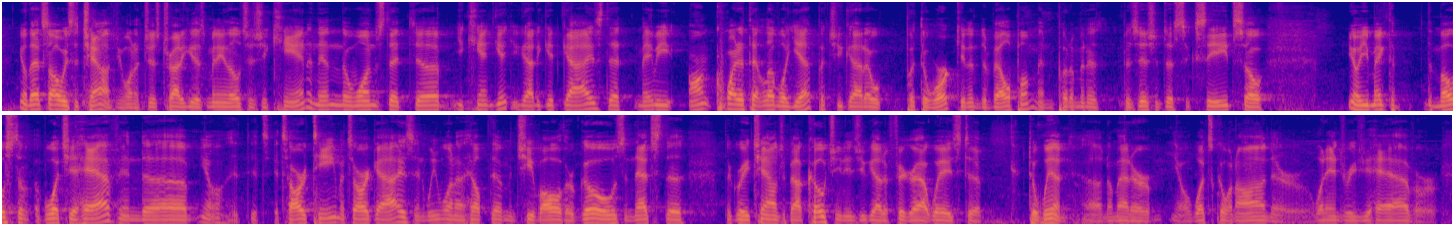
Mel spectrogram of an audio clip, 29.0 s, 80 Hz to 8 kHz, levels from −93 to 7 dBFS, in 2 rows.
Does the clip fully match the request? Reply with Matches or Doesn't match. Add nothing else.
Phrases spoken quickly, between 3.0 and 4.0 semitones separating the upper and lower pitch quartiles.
Matches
